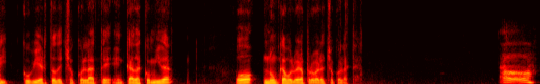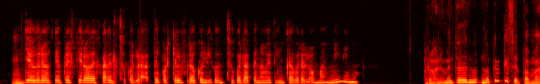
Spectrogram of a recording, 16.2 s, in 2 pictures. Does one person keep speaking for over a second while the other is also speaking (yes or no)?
no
